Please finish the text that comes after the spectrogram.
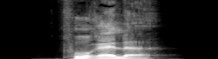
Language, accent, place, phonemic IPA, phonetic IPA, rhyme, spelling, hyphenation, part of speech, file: German, Germany, Berlin, /foˈrɛlə/, [foˈʁɛlə], -ɛlə, Forelle, Fo‧rel‧le, noun, De-Forelle.ogg
- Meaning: trout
